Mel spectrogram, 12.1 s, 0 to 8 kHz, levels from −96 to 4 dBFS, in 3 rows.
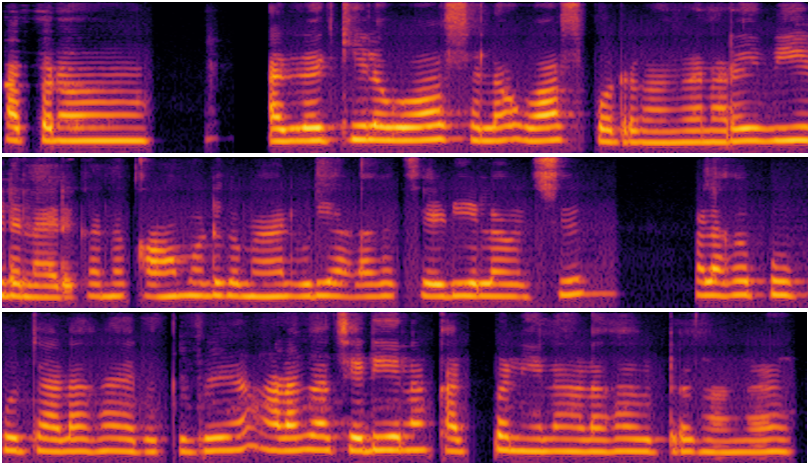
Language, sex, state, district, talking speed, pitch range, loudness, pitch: Tamil, female, Tamil Nadu, Kanyakumari, 150 wpm, 240-265 Hz, -17 LUFS, 250 Hz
